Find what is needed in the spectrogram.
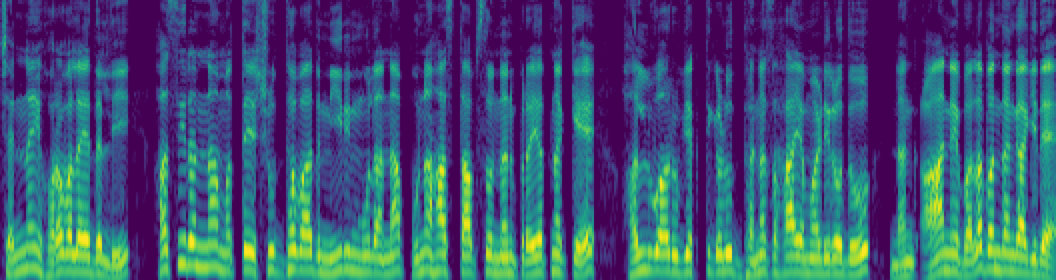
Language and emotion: Kannada, happy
